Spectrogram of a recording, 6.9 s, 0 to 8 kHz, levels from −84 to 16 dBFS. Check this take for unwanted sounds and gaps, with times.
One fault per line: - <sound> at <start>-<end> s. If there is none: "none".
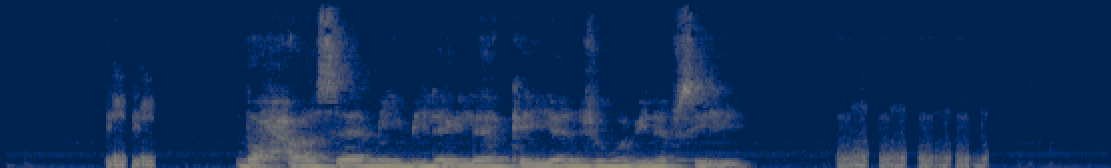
- laugh at 0.7-1.0 s
- laugh at 5.2-6.2 s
